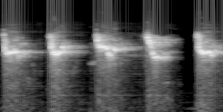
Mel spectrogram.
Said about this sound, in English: The first second of that clip is real, and the rest is AI-generated. So somewhere in the third cheep, AI takes over and starts to speak chiff-chaff.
